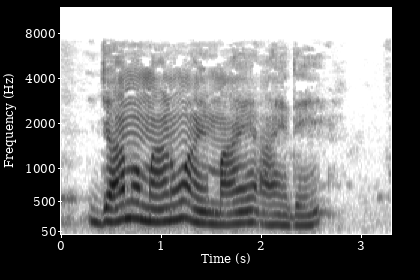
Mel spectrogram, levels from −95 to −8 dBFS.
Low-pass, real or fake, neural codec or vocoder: 7.2 kHz; real; none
